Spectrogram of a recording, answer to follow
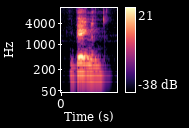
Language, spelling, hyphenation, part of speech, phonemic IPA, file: Dutch, benen, be‧nen, adjective / verb / noun, /ˈbeːnə(n)/, Nl-benen.ogg
- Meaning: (adjective) made of bone; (verb) to walk in large strides; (noun) plural of been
